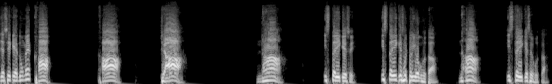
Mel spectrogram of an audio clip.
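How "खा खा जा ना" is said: खा, जा, ना each said alone with an open "aa" ending; long final आ sound. Shown as a demonstration. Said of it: "आ ध्वनि का उच्चारण होता है".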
